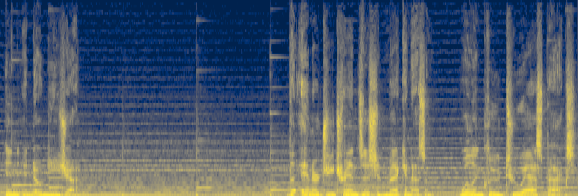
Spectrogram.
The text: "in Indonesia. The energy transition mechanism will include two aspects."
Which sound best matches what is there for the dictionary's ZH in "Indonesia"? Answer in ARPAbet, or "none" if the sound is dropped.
ZH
